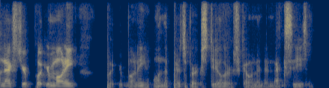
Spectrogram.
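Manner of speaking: joking conspiratorial whisper. Giving a betting tip to the other speaker, in a mock secret whisper. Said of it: "Thank you for whispering that".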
